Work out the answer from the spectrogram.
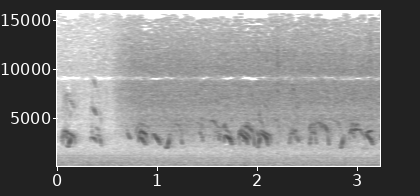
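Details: Chicks two weeks old give rapid, high peeps, each a short arched or falling whistle, several birds calling over one another in quick succession against a low background drone.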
